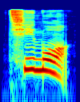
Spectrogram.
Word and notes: 期末: qī mò

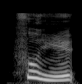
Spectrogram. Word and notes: 赋予: fù yǔ

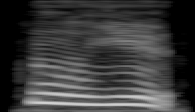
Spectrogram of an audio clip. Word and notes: 沐浴: mù yù

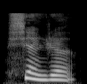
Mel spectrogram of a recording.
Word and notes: 现任: xiàn rèn

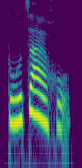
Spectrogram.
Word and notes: 不在乎: bù zài hu

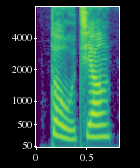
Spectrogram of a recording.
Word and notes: 豆浆: dòu jiāng

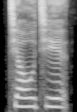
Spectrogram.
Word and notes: 交接: jiāo jiē

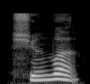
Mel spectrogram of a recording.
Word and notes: 询问: xún wèn

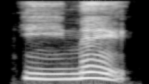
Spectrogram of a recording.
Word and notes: 以内: yǐ nèi

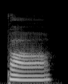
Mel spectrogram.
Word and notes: 打: dá

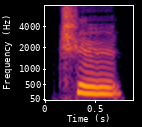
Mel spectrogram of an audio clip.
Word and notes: 吃: chī

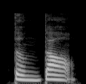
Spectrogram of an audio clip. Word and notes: 等到: děng dào

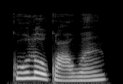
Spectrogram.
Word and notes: 孤陋寡闻: gū lòu guǎ wén

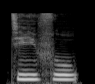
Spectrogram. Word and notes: 肌肤: jī fū

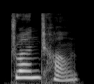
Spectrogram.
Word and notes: 专程: zhuān chéng

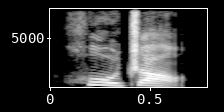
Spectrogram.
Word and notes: 护照: hù zhào

